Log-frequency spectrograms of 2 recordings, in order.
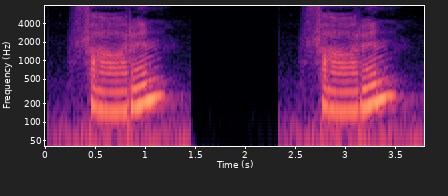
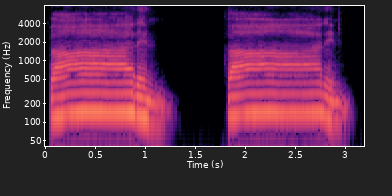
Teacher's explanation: es un audio austriaco y notarán que la R que está utilizando es la R suave. Vea, es como decir ren, dice fahren, fahren.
